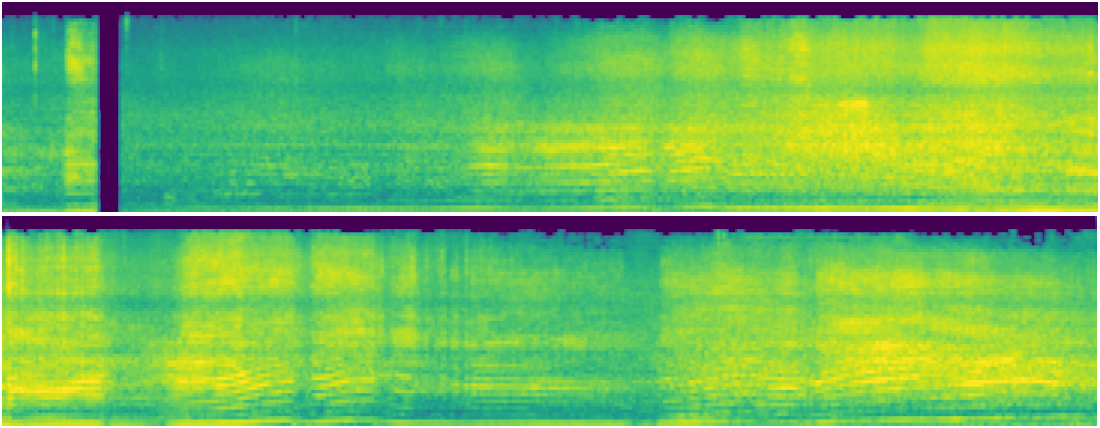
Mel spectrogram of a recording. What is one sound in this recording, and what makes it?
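A car engine roars closer and revs hard, rising and falling in pitch.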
